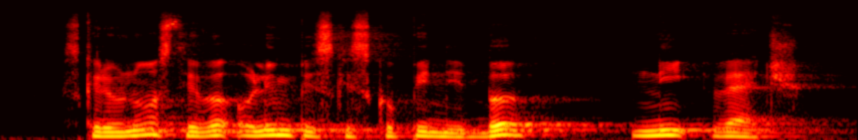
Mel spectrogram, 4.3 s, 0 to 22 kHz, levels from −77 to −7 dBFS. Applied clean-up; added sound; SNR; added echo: none; none; none; none.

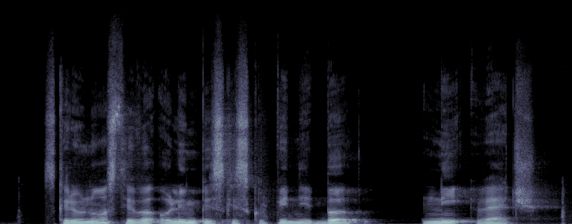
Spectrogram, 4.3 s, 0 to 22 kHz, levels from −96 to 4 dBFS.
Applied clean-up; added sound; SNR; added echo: neural mask model DeepFilterNet 3.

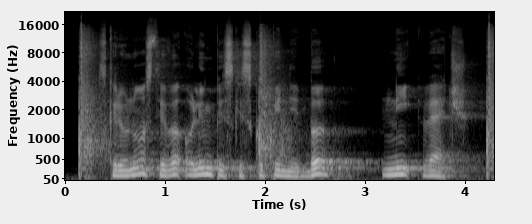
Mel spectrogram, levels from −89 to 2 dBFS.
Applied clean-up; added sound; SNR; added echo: none; Gunshot, gunfire; 13 dB; none.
